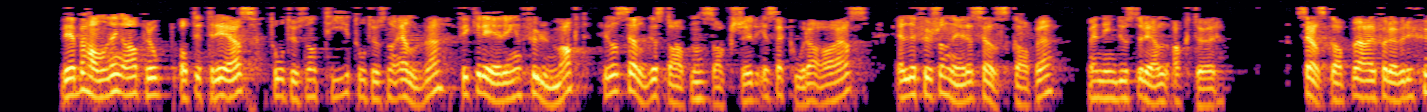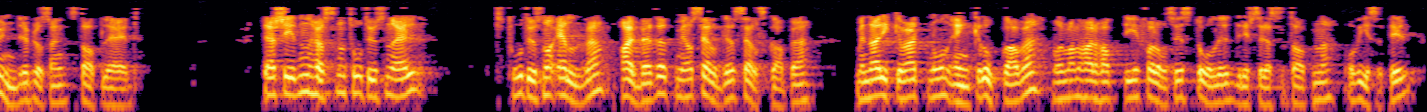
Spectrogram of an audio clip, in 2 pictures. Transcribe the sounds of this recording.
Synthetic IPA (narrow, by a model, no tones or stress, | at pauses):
ʋeːbəɦɑnd̪lɪŋɑpʰɾuːpɔt̪ːɪt̪ʰɾeːɛst̪ʰuːt̪ʰʉːsn̩oːt̪ʰiːt̪ʰuːt̪ʰʉːsn̩oːɛlʋəfɪkːɾɛjeːɾɪŋənfʉlmɑkt̪ʰːɪlɔsɛlɡəst̪ɑːt̪n̩sɑkʂəɾɪ̰sɛkʰuːɾɑɑɛs | ɛlːəɾfʉʂʊneːɾəsɛlskɑːpə | mɛɛnɪnd̪ʉst̪ɾɪɛlːɑ̰kt̪ʰøːɾ | sɛlskɑːpəæɾfɔɾøːʋəɾhʉnd̪ɾəpʰɾʊsɛnt̪st̪ɑːt̪lɪeɪd̪ | d̪̥ɛæʂiːd̪n̩ɦœst̪n̩ʉsn̩ | t̪ʰuːt̪ʰʉːsn̩ɔʔɛlʋəɑɾbæɪd̪ət̪mɛɔsɛlɡəsɛlskɑːpə | mɛnd̪ɛːhɑɾɪkːəʋæʈːnuːənɛŋkəlɔp̚ɡɑːʋənɔɾmɑnhɑɾɦɑt̪̚d̪ɪfɔɾhɔlsʋiːsd̪oːɭɪəd̪ɾɪft̪sɾɛsʉlt̪ʰɑːt̪ənəɔʋiːsət̪ɪl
